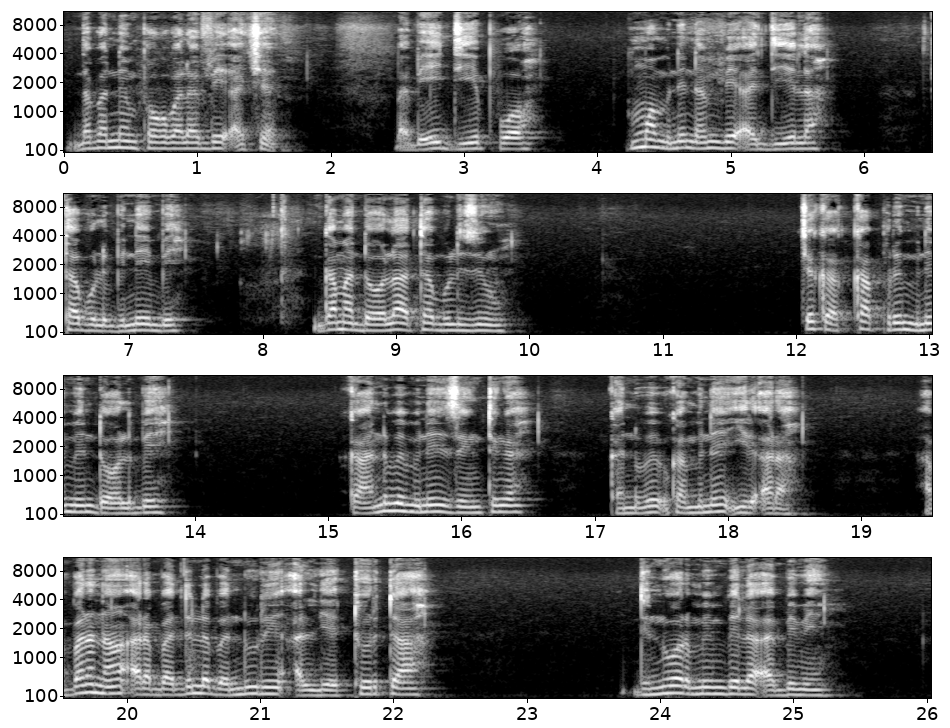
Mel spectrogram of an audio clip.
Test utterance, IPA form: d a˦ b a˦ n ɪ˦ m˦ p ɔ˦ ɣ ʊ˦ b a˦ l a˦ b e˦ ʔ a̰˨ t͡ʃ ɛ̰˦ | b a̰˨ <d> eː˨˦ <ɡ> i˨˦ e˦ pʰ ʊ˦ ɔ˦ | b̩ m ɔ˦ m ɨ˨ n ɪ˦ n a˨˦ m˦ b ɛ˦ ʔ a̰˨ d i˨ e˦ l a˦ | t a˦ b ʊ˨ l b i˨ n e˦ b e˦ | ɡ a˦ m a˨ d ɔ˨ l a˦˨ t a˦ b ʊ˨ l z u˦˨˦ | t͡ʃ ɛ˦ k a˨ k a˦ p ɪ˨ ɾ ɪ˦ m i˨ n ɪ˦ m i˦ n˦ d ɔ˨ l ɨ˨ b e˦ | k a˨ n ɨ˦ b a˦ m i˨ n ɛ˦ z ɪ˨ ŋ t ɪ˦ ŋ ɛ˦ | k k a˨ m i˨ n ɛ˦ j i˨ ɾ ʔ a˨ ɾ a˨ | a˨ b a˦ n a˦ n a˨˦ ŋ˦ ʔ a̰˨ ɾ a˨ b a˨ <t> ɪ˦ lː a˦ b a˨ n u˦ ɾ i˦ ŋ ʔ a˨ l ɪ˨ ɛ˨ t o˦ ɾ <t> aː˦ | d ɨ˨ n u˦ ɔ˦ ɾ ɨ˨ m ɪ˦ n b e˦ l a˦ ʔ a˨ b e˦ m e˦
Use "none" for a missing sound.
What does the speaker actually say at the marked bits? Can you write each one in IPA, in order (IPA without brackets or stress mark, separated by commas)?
b, d, d, t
